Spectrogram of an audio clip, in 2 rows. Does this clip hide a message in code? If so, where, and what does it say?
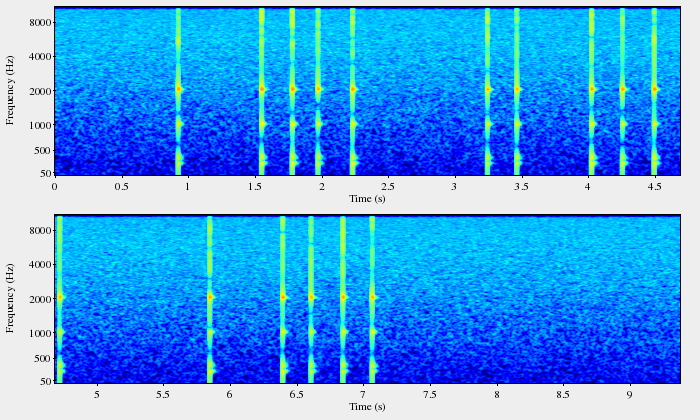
Yes: tap code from 0.9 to 7.1 s, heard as taps on a table, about 4 knocks a second. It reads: DID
